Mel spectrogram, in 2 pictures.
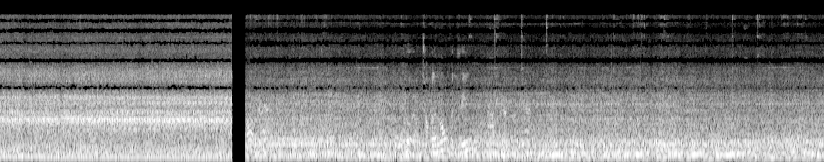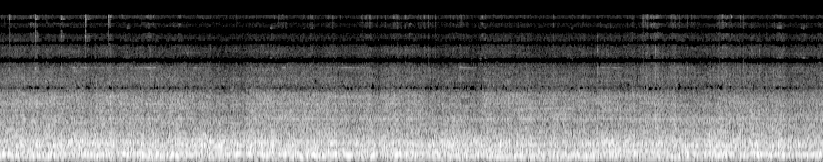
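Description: John Deere tractor's diesel engine running steadily, heard from inside the cab. The sound cuts out briefly about five seconds in, then the engine runs on with a lower, steady note.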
